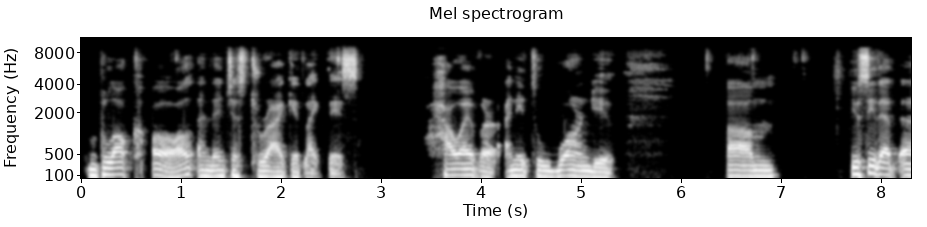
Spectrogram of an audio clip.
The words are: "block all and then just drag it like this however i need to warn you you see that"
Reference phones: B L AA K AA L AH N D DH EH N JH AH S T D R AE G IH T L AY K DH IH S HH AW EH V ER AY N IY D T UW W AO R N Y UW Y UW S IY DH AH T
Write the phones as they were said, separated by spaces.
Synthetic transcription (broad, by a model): B L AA K AA L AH N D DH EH N JH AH S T D R AE G IH T L AY K DH IH S HH AW EH V ER AY N IY D T UW W AO R N Y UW Y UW S IY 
